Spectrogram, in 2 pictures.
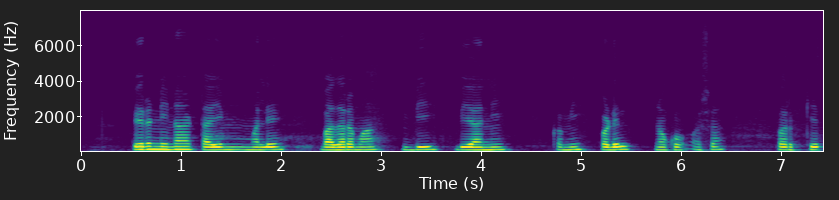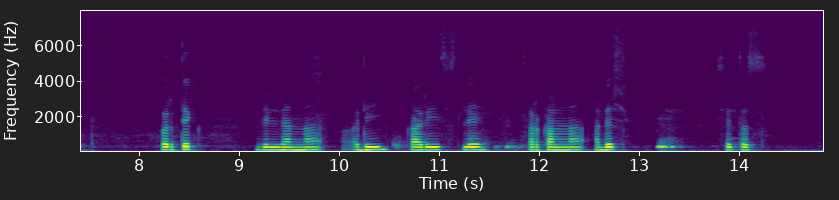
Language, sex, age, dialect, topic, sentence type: Marathi, male, 56-60, Northern Konkan, agriculture, statement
